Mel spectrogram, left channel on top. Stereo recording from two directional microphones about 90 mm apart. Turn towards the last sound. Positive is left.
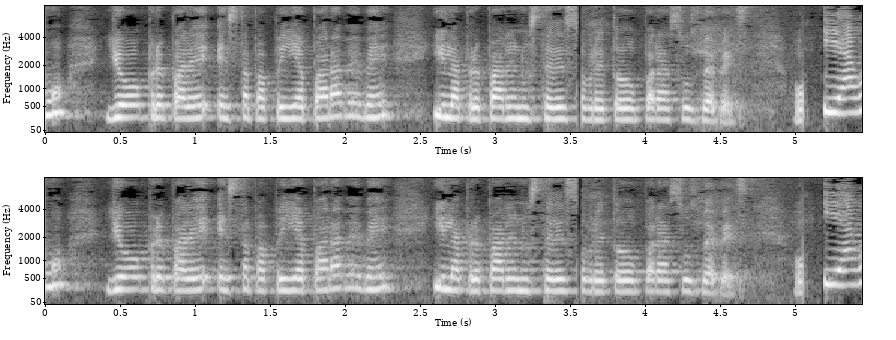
turn(degrees=35)  # may be behind; listen again after turning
